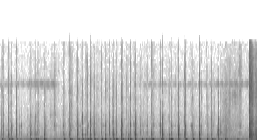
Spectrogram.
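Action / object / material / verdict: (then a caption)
tap / small plastic cosmetic cream jar with lid / plastic / none. A small, round, hollow yellow-green plastic cosmetic cream jar with a lid is held close to the mic and tapped and lightly rubbed with painted fingernails on its lid and body. About thirty quick, dull, low-heavy taps fall in an uneven rhythm, each dying away almost at once. A brief brighter rubbing swish comes at the end.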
